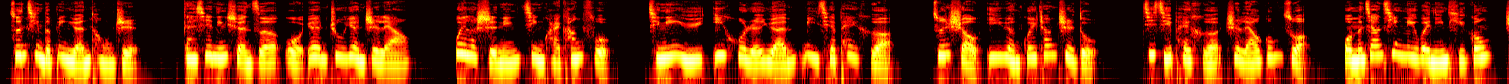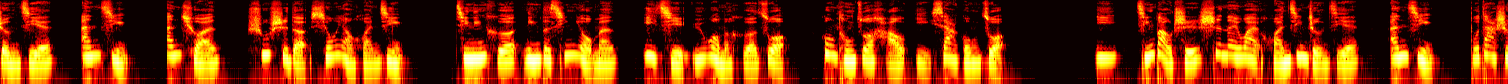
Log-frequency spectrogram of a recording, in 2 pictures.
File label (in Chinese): 女 专题 医院注意事项, 国语女声配音; 多风格录音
